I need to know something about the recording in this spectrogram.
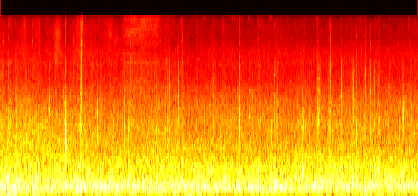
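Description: Outdoor wind buffeting the microphone, a steady low rumbling noise with a few faint clicks.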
